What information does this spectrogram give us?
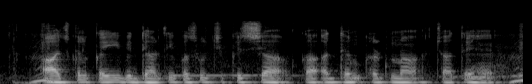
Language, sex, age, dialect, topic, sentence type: Hindi, male, 36-40, Marwari Dhudhari, agriculture, statement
